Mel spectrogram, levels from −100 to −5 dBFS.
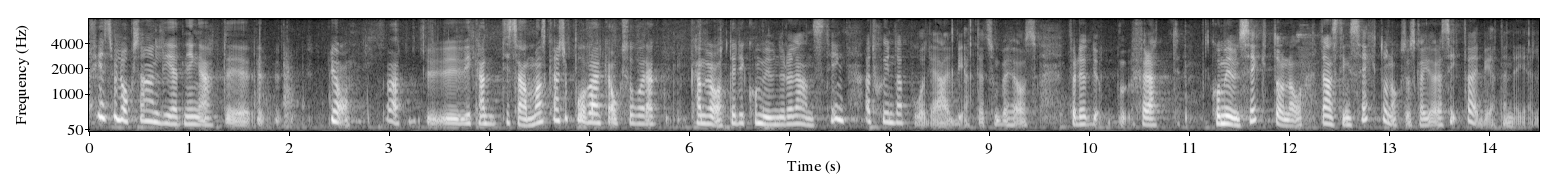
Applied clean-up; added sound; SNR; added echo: none; none; none; none.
